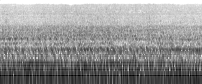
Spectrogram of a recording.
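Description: Steady low drone of a sailing yacht's inboard diesel engine running under way, with an even hiss of water rushing along the hull.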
